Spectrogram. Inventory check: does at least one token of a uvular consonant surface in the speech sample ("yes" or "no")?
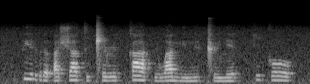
no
